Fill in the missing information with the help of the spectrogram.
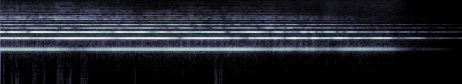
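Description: Ram's-horn shofars blown together in one long, steady blast that fades out about six seconds in.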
